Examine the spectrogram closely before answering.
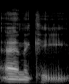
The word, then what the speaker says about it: nrKe: So to get it all started, the nrKe network is it's spelt nrKe, but it's an anarchy stuff.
